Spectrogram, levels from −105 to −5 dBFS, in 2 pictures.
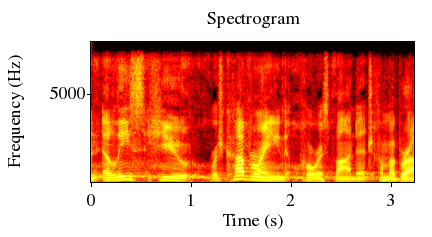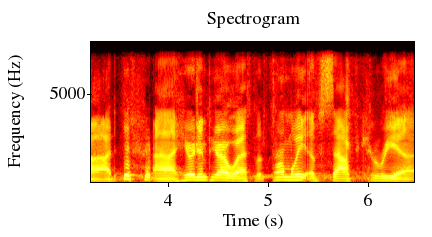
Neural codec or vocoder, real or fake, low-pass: codec, 16 kHz, 2 kbps, FunCodec, trained on LibriTTS, 25 frames a second; fake; 7.2 kHz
